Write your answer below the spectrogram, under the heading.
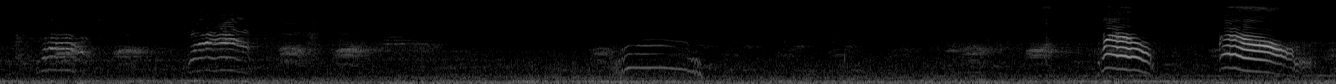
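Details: Kitten hiding in a jacket, giving high arched meows, several faint early calls then two loud rising-falling meows near the end, over a steady low hum.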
